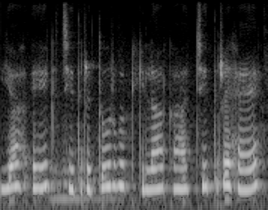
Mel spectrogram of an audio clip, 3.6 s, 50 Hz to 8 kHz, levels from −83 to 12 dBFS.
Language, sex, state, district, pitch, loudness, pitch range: Hindi, female, Jharkhand, Deoghar, 275 Hz, -17 LUFS, 260-290 Hz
